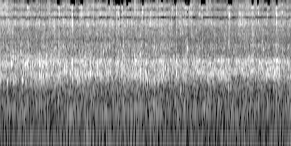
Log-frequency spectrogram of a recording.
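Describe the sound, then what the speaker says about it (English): Water flows and trickles steadily from a running pump into a plywood grow system, a close, continuous gushing wash with no speech. "So now the pump is running,"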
